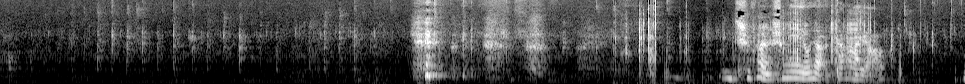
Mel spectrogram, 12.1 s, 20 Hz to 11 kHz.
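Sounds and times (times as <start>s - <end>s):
cat chewing food: 0.0s - 12.0s.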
